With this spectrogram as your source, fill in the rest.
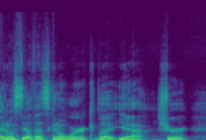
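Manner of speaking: ordinary talk, nothing marked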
